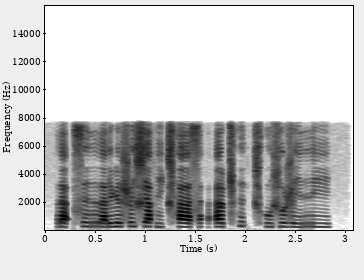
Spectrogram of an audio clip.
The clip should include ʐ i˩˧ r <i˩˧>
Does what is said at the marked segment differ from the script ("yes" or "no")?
yes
